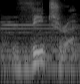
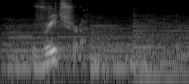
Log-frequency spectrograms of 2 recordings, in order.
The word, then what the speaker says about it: Vritra: Never in a million years, if you just gave that name to me on text, would I pronounce it Vitra. Vritra. Where? There's no I. Where's the I?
